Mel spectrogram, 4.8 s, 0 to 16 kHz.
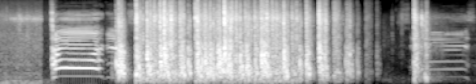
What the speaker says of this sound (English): we were doing close range firing with the M16 or the M4, whichever weapon the Marines out here have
